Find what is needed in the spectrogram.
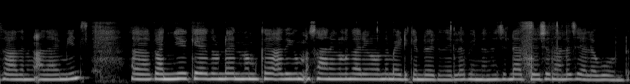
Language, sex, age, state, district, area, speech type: Malayalam, other, 30-45, Kerala, Kozhikode, urban, spontaneous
